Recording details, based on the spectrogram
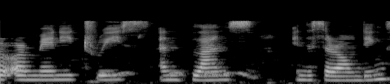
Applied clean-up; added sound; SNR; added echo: classical method Wiener filter.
